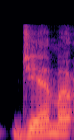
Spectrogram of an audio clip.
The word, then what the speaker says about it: Jama: ones of course Europe in some languages it's known as Yama as well because it's so yeah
